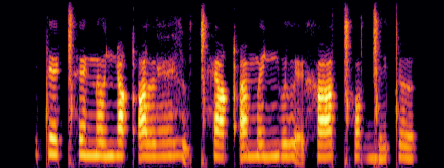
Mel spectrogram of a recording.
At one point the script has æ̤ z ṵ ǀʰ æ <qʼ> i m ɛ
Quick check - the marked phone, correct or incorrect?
correct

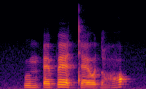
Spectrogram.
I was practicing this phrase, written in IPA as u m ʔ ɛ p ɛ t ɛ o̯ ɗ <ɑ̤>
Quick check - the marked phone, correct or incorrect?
correct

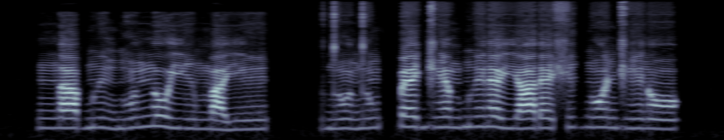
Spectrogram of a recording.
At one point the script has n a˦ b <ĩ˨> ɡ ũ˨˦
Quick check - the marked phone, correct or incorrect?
incorrect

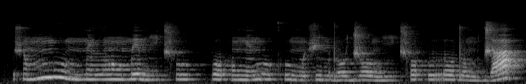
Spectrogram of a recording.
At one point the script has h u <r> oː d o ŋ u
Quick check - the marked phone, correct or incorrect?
correct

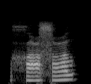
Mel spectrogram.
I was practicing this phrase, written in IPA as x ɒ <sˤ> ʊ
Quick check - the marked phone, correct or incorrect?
correct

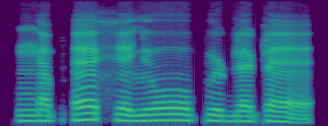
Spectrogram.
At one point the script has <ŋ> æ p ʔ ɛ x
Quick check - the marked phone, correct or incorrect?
correct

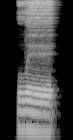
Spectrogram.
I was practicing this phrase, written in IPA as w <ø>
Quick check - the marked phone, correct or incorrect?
correct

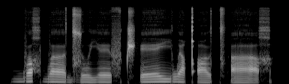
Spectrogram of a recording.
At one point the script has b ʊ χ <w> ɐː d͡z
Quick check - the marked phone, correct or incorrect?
incorrect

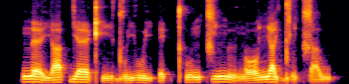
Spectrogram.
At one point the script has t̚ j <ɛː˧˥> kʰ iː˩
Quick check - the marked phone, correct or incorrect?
incorrect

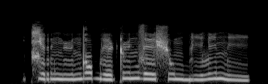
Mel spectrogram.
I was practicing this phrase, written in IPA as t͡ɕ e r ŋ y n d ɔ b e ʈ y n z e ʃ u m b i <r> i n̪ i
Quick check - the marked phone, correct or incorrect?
incorrect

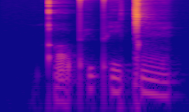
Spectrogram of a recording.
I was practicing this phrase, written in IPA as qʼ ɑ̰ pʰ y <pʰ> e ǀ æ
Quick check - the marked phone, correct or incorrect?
correct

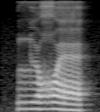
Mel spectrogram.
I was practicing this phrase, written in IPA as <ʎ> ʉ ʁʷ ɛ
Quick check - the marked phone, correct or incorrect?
correct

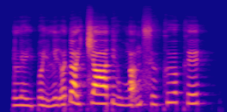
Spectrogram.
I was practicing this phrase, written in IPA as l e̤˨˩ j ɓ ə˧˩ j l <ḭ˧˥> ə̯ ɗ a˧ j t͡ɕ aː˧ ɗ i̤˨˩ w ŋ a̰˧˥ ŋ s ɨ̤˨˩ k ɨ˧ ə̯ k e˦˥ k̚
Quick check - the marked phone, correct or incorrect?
correct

